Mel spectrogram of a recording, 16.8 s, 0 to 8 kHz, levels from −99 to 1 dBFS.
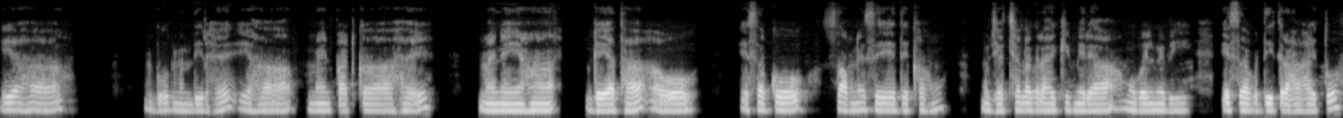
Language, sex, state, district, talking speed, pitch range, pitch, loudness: Hindi, male, Chhattisgarh, Balrampur, 130 wpm, 125-135 Hz, 130 Hz, -19 LUFS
